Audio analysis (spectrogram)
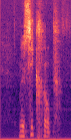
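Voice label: "muziekgroep", Dutch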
